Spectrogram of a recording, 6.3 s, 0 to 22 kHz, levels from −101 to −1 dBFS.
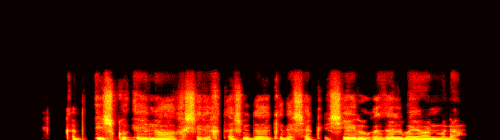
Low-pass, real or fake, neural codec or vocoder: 10.8 kHz; fake; autoencoder, 48 kHz, 128 numbers a frame, DAC-VAE, trained on Japanese speech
